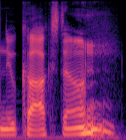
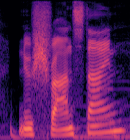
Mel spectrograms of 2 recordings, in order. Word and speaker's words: Neuschwanstein: The way you pronounced it is New Cockstone. Neuschwanstein.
